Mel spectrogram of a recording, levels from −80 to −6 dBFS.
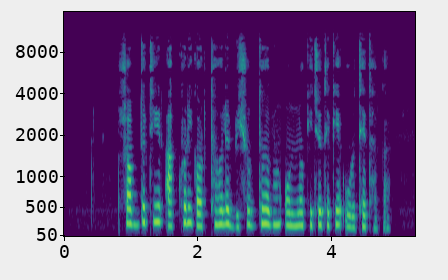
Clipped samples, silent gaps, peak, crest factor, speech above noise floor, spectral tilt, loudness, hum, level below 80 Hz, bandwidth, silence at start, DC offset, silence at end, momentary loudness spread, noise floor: under 0.1%; none; -6 dBFS; 20 dB; 38 dB; -5.5 dB/octave; -26 LUFS; none; -78 dBFS; 11 kHz; 0.85 s; under 0.1%; 0.4 s; 9 LU; -64 dBFS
